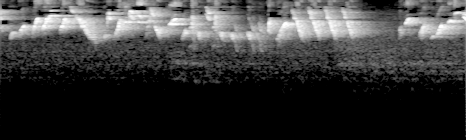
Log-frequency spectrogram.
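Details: European goldfinch in continuous song: fast, jangling twitters and rippling rising-and-falling trills with hardly a break, one brief dip before the bird resumes.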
